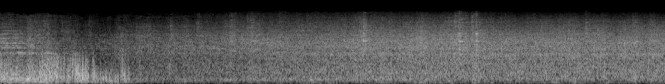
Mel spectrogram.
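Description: Freight wagons rolling on the rails: the last wagons clatter past in the first second, then the sound drops to a steady rolling rush with faint clicks as the train moves away.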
